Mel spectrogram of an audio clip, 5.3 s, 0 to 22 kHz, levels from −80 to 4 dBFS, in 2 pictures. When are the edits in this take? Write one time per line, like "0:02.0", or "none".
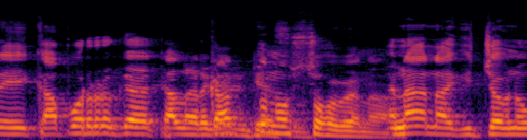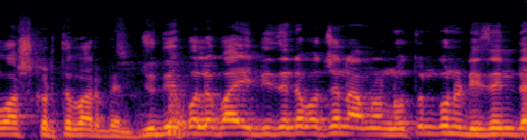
0:03.3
